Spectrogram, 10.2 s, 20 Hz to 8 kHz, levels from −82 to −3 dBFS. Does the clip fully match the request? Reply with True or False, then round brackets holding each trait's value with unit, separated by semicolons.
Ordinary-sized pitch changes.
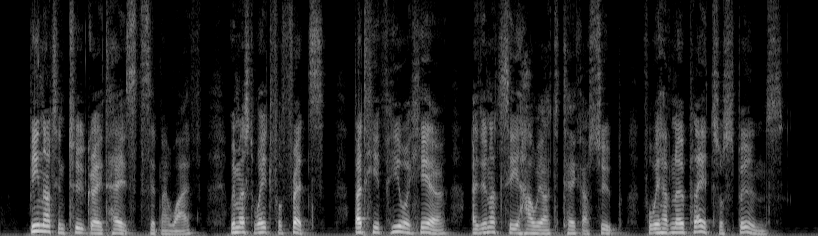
True (4.5 semitones)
